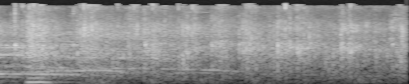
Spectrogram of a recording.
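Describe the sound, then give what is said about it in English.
A large church audience applauds steadily, a dense wash of many hands clapping at once that holds at an even, fairly loud level throughout, with no voices standing out. “But if you guys give him a round of applause.”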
